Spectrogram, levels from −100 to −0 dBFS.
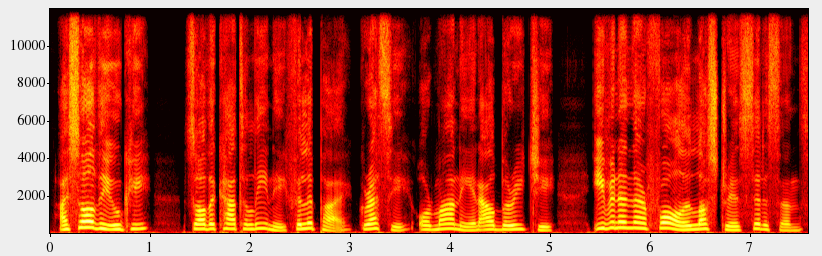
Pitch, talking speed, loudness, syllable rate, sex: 230 Hz, 140 wpm, -20 LUFS, 5.4 syllables/s, female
